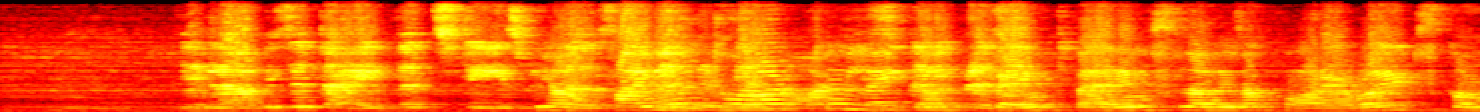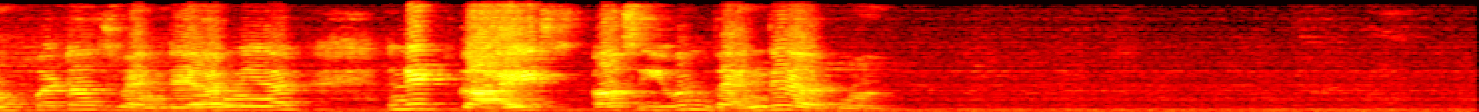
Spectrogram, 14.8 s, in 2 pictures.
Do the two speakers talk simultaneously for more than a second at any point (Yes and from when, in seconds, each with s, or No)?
Yes, from 2.7 s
